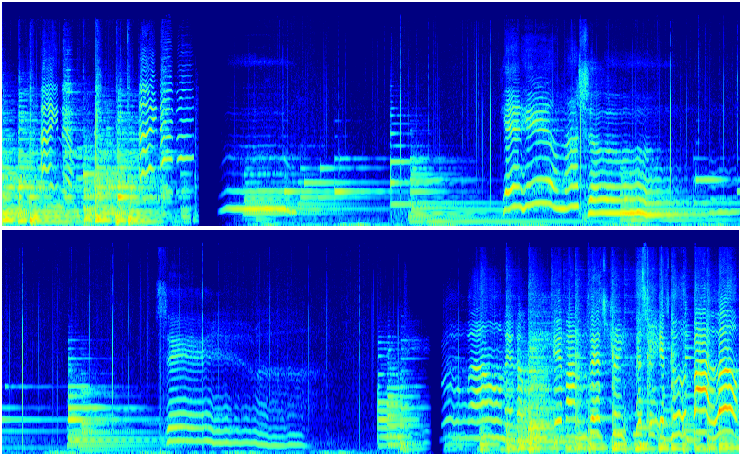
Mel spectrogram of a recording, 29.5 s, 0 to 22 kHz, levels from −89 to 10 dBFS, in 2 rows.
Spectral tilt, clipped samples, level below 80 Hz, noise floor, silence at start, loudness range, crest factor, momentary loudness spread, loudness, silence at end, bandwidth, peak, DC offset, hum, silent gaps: -5.5 dB/octave; under 0.1%; -48 dBFS; -59 dBFS; 0 s; 13 LU; 22 dB; 19 LU; -27 LUFS; 0 s; 17 kHz; -6 dBFS; under 0.1%; none; none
